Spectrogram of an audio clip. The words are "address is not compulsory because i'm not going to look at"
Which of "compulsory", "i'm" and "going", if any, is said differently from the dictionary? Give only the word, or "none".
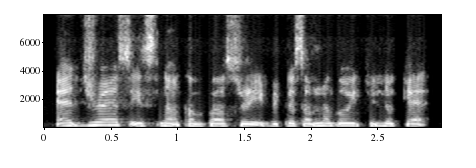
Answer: compulsory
